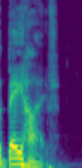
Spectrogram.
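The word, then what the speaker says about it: Beyhive: So I guess the Beehive, I guess, but it's spelled B-E-Y hive. So I'll say the Beehive because it's Beyonce, but I thought it was the Beehive because of the way it's spelled.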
